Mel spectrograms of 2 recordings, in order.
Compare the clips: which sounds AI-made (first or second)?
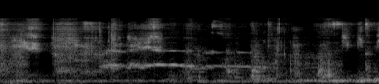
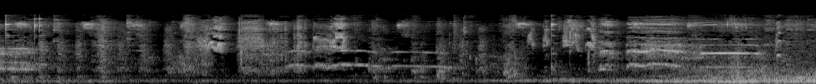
first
